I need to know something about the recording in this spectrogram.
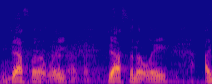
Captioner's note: audience laughing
